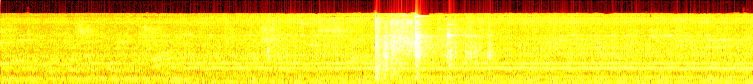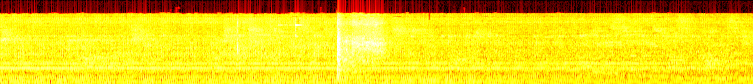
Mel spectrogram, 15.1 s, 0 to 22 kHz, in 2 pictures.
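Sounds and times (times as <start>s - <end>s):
bottle-filling machine humming: 0.0s - 15.0s
glass bottles clinking: 1.9s - 14.8s.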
